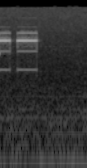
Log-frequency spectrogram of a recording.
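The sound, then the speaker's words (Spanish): Two short, high electronic beeps in quick succession, a mobile phone's message alert as a message arrives, the first very brief and the second slightly longer, clear, followed by quiet room tone. “Un mensaje.”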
